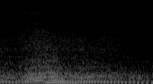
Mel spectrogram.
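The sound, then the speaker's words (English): The engine of a little Honda mini scooter revs, its buzzing pitch climbing briefly and then settling into a steady, slightly sputtering idle. No voices are heard. “It was Summer's idea to pay cash for a little Honda mini scooter.”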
